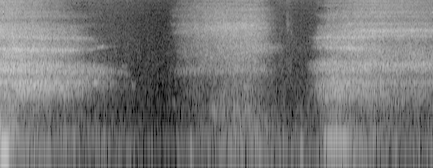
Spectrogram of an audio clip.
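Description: Slow, deep breathing, in through the nose and out through open lips: long airy inhales and exhales, with two brief quiet pauses between breaths, a steady breathy hiss and no talking.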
